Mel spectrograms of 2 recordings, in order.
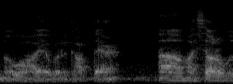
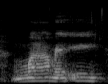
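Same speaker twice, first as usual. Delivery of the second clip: high, loud wail of Mommy!; imitating Mankind's childlike cry; mock wail; Mankind impression; 8 semitones higher, 6 dB louder than usual. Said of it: "that's what obviously Mick Foley used to do as Mankind".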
